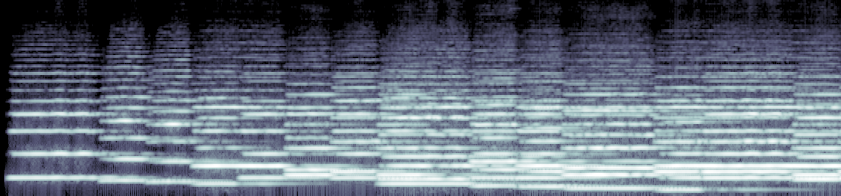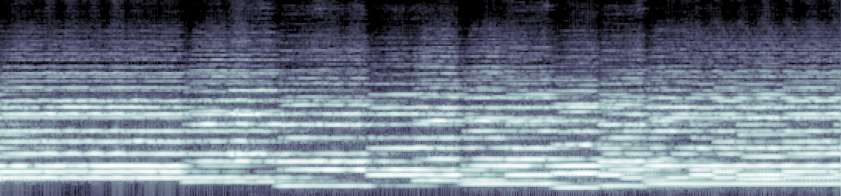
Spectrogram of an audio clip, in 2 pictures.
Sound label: flute trio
